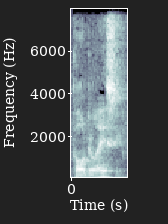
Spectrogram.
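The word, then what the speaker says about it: Paul Gulacy: Paul Galassi. Yeah. Yeah, this is a Paul Galassi cover.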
